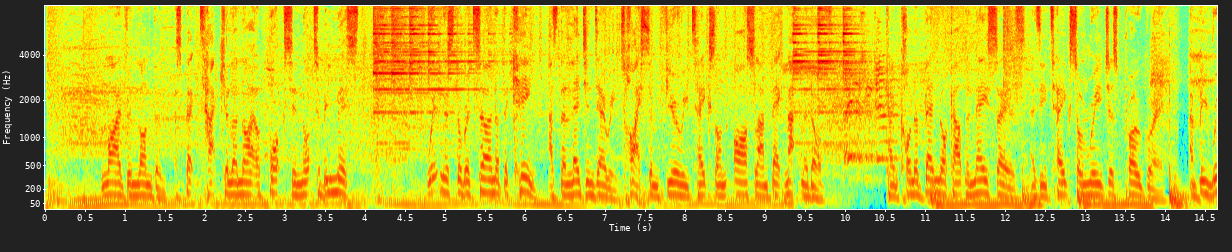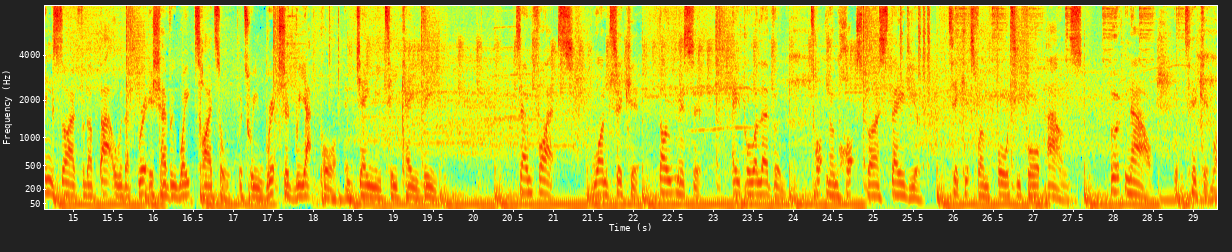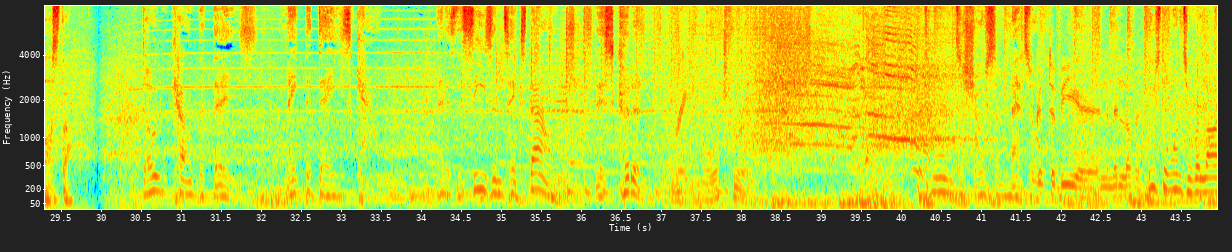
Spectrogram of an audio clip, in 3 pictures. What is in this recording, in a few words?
Promo Reel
